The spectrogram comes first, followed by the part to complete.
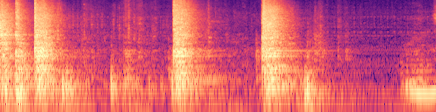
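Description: Sharp knocks and clunks of parts being fitted against a steel computer case: about five hits with short ringing tails, the last two close together.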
